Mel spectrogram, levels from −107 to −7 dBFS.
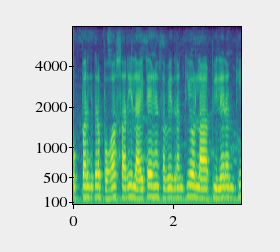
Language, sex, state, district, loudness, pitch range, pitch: Hindi, female, Haryana, Rohtak, -15 LUFS, 165-185 Hz, 175 Hz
